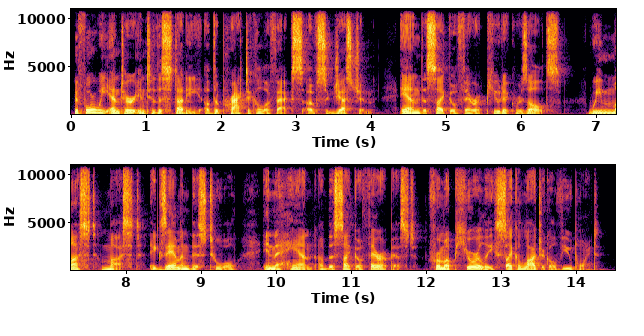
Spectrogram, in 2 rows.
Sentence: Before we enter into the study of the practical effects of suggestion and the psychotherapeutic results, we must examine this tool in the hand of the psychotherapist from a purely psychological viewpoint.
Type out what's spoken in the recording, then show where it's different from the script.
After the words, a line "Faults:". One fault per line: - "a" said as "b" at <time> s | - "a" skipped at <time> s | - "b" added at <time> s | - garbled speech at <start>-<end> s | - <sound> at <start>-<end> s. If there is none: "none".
Before we enter into the study of the practical effects of suggestion and the psychotherapeutic results, we must must examine this tool in the hand of the psychotherapist from a purely psychological viewpoint.
Faults:
- "must" added at 7.7 s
